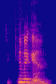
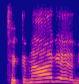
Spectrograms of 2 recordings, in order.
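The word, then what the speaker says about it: tikinagan: Kinnigan, yeah? Kinnigan. Close. You got the wrong emphasis on the wrong syllable. Tikanagan? What? Tikanagan. Who was that? Tikanagan.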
